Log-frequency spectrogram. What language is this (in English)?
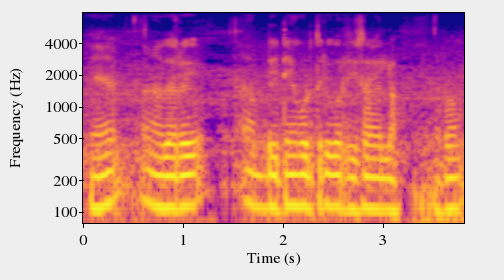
Malayalam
